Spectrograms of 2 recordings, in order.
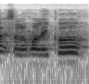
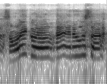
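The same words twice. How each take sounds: First: Lower, mournful greeting of a hopeless mother; pitiful greeting. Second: Higher, bright eager greeting; cheerful greeting. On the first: Childless mother greets Nabi Musa, pitiful and downcast. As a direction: say it like a weary, sorrowful woman. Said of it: "Melas gitu ya". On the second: Mother returns to Nabi Musa with her baby, cheerful. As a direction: burst in cheerful with good news. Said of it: "udah semangat sekarang". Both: Retold or imitated.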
